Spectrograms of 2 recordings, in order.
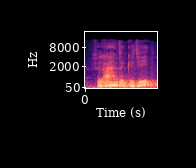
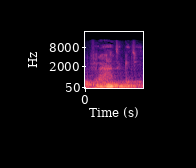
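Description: First: Said in the usual way. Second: في العهد الجديد repeated much lower and softer; hushed echo. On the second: Shown as a demonstration. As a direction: echo the question back almost under your breath. Rhetorical question, then quiet echo.

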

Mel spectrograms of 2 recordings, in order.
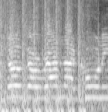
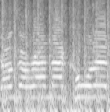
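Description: First: Urgent repeated yell; warning shout. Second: Shouted warning, urgent. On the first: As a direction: shout it again, insistent. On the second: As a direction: yell it as a warning. Warning teammate in firefight. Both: Real, not acted.

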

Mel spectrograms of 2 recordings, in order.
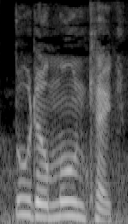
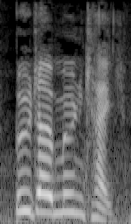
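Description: First: Said in the usual way. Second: Budo moon cake punched out louder and higher; louder, higher repeat. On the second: Shown as a demonstration.

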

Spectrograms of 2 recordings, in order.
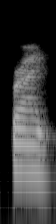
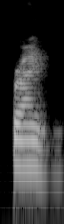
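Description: No difference in how they are said.

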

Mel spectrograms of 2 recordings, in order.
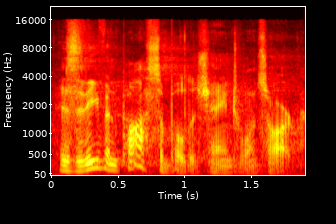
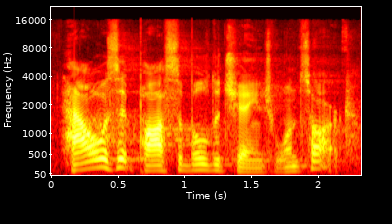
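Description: First: Doubting question hinged on "even"; stress on even. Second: Said in the usual way. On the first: Real, not acted. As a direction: lift "even", then let the rest fall away.

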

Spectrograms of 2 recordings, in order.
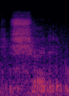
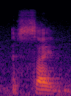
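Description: First: "Shited" whispered with a sh sound, half to herself; hushed "Shited", sh instead of s; whispered blooper. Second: "Sighted" said clearly with an s sound, softly; quiet self-correction, "Sighted" with s; corrected word. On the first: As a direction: mutter the goof "Shited" with sh. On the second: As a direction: fix it to "Sighted" with a clean s. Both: Shown as a demonstration.

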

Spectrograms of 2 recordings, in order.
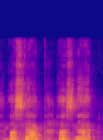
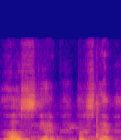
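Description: First: "Oh, snap" pitched up high. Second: "Oh, snap" in a soft, lowered voice; low oh snap. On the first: Reacting to what is on, high "Oh, snap". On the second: Reacting to what is on, low "Oh, snap". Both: Acted.

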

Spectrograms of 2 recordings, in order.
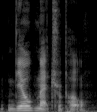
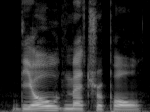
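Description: First: Said in the usual way. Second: Gloomy brooding. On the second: A narrator's reading. Wolfsheim recalls his old haunt, brooding gloomily. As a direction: linger on the words, brooding a little. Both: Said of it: "brooded Mister Wolfsheim gloomily".

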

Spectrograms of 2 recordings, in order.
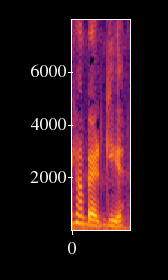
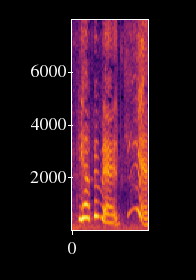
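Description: First: Said in the usual way. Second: Very high, louder cooing to the dog; a high baby-talk voice for the pet. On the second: Pretend.

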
